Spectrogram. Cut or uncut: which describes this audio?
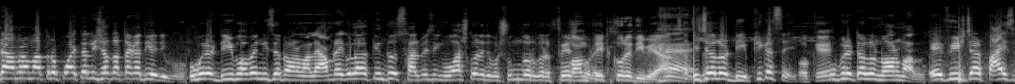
cut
